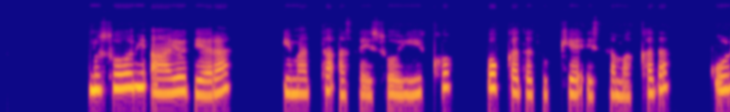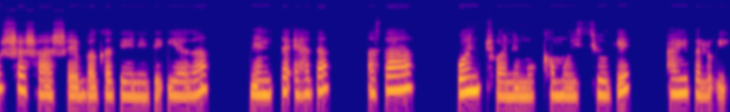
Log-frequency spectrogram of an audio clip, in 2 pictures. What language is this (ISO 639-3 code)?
wal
